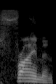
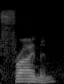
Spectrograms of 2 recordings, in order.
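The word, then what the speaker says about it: Freiman: him pronounced his name Freeman it's actually pronounced Fryman almost like Travis Fryman the former Indian spelled f re m- an but pronounced Fryman wonder how this guy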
